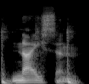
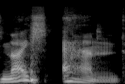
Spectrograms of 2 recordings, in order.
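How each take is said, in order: First: The two words are run together, reduced. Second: Both words are said fully and separately. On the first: This is how the phrase is actually spoken. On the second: This is how the phrase is written.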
